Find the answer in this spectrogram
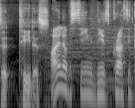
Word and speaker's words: Tidus: Yes, the producer Nakashima said Tidus and pronounced it Tidus.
